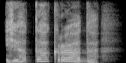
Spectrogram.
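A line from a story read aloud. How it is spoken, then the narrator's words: Hoarse, mother's voice. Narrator (Russian): хрипло произнесла мама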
